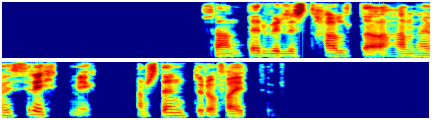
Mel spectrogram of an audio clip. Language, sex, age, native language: Icelandic, male, 30-39, Icelandic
